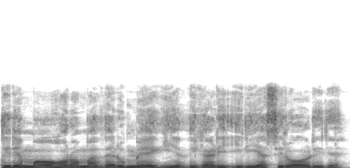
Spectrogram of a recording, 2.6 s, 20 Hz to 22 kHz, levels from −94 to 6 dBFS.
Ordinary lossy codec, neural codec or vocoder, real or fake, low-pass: none; none; real; 10.8 kHz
